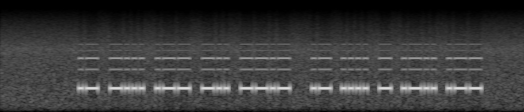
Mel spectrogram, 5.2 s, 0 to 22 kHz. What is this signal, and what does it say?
Morse code (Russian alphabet), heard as a keyed tone, hand-sent with a paddle, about 33 wpm, 860 Hz. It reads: АБВДЩ АХТЛВ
